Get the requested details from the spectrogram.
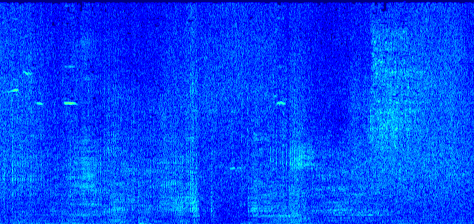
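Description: Heavy waves surge and crash.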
